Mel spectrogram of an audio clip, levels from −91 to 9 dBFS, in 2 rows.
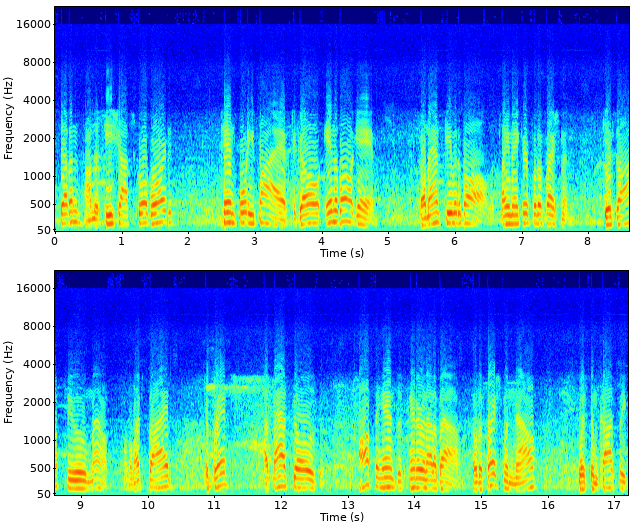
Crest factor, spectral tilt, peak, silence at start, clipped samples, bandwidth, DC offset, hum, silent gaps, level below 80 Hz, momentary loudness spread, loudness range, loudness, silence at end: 14 dB; -9 dB/octave; -2 dBFS; 0 s; under 0.1%; 15.5 kHz; under 0.1%; none; none; -48 dBFS; 14 LU; 2 LU; -16 LUFS; 0 s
